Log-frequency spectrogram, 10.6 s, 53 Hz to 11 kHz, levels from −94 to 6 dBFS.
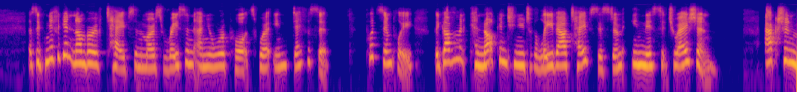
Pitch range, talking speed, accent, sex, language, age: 215-275 Hz, 165 wpm, Australian, female, English, 20-39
